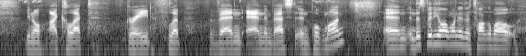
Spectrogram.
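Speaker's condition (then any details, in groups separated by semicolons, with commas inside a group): No condition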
